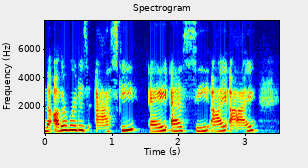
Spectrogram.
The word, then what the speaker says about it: ASCII: And then the other word is ASCII, A-S-C-I-I. It is actually an abbreviation, but we pronounce it ASCII for short.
